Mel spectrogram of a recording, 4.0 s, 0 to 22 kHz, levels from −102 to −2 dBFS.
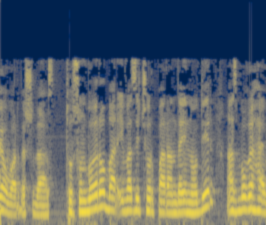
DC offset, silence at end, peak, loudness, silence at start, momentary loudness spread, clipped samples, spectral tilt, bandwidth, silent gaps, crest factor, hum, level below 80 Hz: under 0.1%; 0 s; 0 dBFS; -12 LUFS; 0 s; 6 LU; under 0.1%; -5.5 dB/octave; 8.8 kHz; none; 12 dB; none; -40 dBFS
